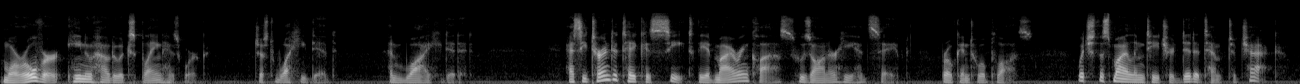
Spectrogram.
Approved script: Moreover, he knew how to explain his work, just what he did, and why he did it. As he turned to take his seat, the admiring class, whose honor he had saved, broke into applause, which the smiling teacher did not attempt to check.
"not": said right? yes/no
no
